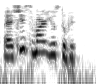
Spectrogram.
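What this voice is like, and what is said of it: Imitating father's accented voice. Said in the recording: “my dad going, well, she's smart and you're stupid, with his accent.”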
